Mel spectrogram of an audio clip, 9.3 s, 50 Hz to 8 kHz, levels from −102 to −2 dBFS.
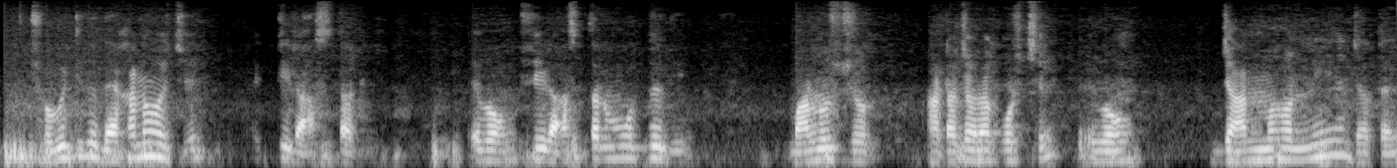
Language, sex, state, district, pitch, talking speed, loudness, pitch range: Bengali, male, West Bengal, Jhargram, 150 Hz, 115 wpm, -19 LUFS, 130-165 Hz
